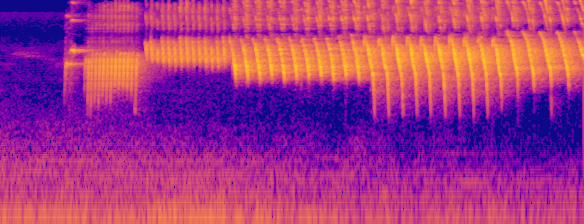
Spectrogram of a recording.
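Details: Training master song of a canary: a brief buzzy rolling phrase opens, followed by a steady high trill, then a long run of quick descending notes repeated several times per second.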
